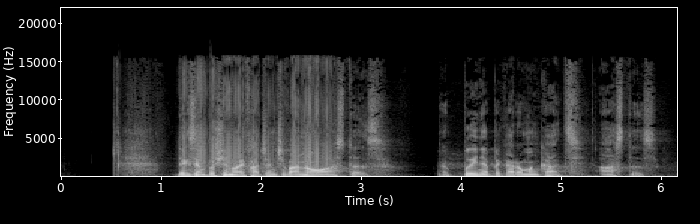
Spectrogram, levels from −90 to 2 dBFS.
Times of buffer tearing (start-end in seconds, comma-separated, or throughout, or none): 0.00-2.78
